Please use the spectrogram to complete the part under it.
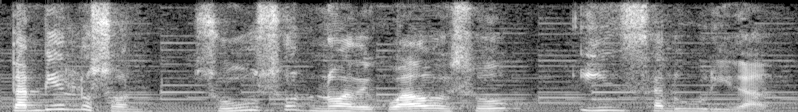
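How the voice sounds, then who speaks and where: A man's voice: on the high side, sing-song, normal speed, a little mellow, soft background music. A man reading scripted, documentary-like narration as a narrator.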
